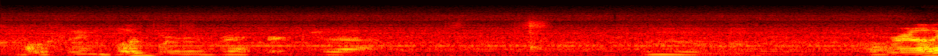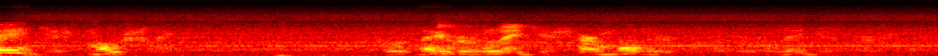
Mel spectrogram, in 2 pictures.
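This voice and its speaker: A man talks with an Appalachian accent, using ordinary pitch variation and long, frequent pauses. Loudness swings widely, with noticeable background noise and audible room echo. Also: medium pitch for a man, moderate pace. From Appalachia (West Virginia / Kentucky). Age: 70s. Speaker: interviewee recounting family history. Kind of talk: oral history interview. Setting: at home.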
